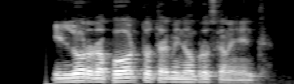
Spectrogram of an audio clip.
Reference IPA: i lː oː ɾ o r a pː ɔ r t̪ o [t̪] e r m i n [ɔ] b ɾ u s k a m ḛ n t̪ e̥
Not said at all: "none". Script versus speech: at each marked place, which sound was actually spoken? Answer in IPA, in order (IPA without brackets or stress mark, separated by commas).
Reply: t̪, ɔ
